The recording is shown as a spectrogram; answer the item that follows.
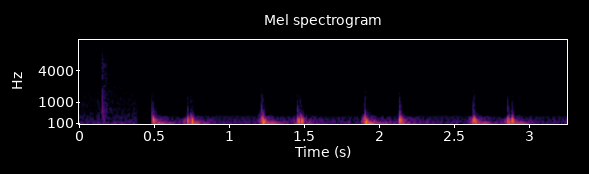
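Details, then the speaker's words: Cartoon sound effect of a strong, steady lub-dub heartbeat, about 75 a minute, heard through a vet's stethoscope on a toy monkey with hiccups; simulated, not a real recording. "Strong heartbeat."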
